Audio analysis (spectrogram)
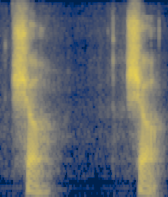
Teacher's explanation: if you're in the southern cone, that Y sound is going to sound more like an SH sound.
